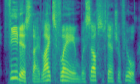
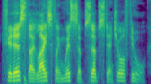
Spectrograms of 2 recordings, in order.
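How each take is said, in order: First: FEED-est hit on the first syllable, then LIGHT'S, FLAME; changed rhythm. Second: "Feedest" wrongly stressed on the second syllable, feed-EST thy LIGHT'S; forced iambic stress. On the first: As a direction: recite it with the stress up front on "Feedest". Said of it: "This rhythm changes". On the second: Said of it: "you would not say". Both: Shown as a demonstration.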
